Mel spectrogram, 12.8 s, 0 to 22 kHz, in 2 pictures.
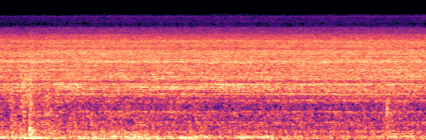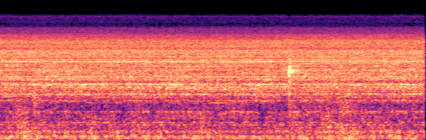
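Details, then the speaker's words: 2010 Subaru Forester rebuilt engine, heads redone and new rings, not running, leak-down test on cylinder 3: constant steady air hiss, about 50% leakage versus about 25% on cylinders 1, 2 and 4. Cause unknown. "cylinders one two and four now four was my problem child before or all good they're about 25 percent cylinder three is at about 50 leakage"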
